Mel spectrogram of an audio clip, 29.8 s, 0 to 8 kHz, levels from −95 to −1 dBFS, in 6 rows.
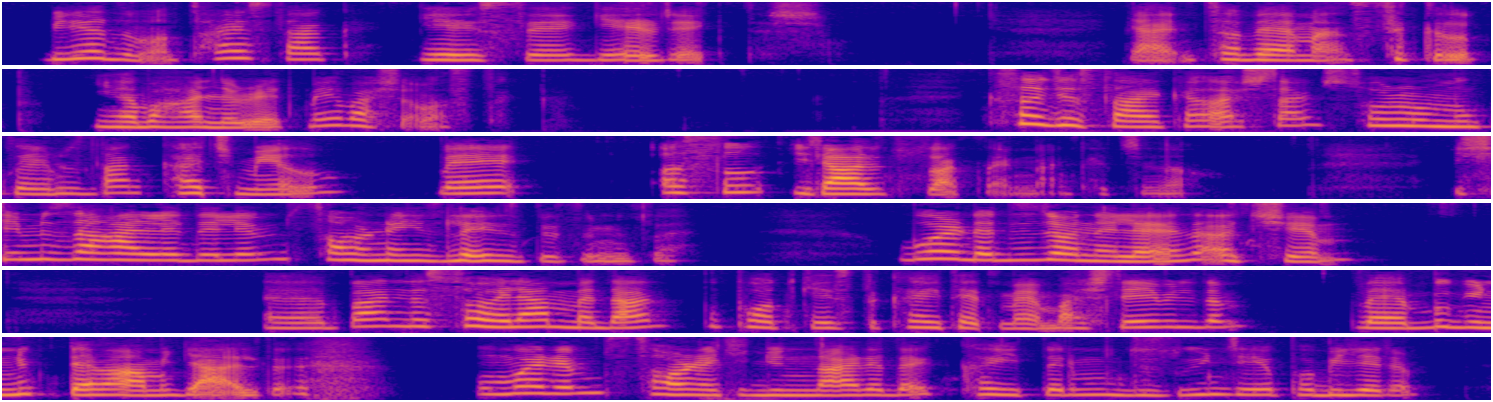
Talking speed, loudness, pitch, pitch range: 105 wpm, -29 LUFS, 275 Hz, 250-300 Hz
